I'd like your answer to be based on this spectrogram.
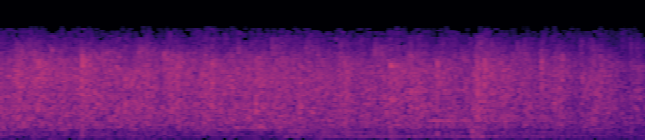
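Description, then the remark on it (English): A church audience at a service claps together for visiting guests in a steady, dense, reverberant wash of applause that holds evenly throughout, with no voices standing out. “Why don't the home folks just give all of our guests a hand clap today?”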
